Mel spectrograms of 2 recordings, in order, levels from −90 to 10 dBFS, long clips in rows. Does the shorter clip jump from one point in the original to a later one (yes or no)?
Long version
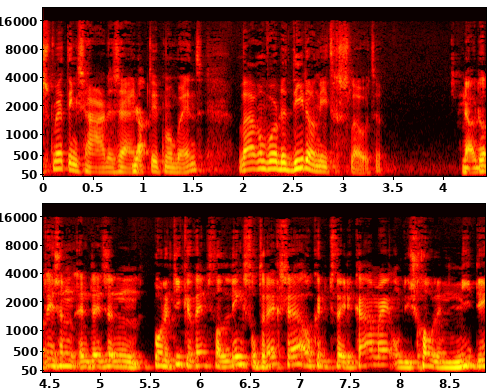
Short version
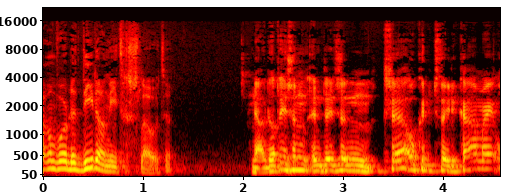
yes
